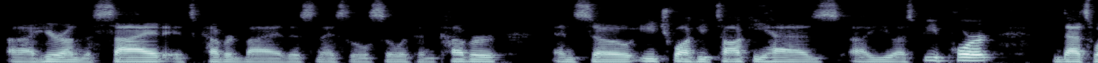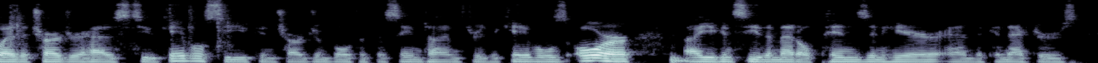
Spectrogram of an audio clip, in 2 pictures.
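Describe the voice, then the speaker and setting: A man's voice: fairly low pitch, steady tone, moderate pace, warm tone. A man giving a casual product review in a conversational, approving way.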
